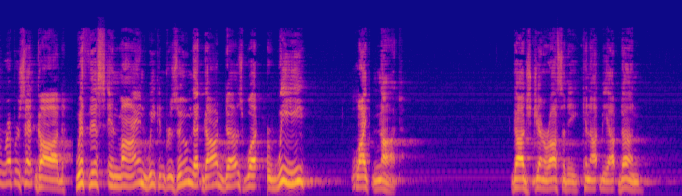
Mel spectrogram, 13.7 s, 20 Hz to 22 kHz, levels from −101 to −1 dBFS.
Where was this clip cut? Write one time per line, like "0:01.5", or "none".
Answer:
0:01.5
0:05.3
0:07.4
